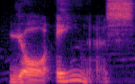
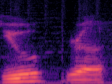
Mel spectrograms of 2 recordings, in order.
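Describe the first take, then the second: First: It sounds like the phrase 'your anus'. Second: It does not sound like 'your anus'. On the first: The speaker calls it wrong. "No, just kidding. It's Uranus" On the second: The speaker calls it right. "pronounce it correctly. It's Uranus. Separate"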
